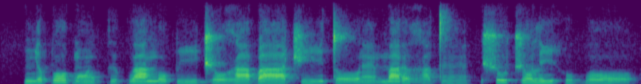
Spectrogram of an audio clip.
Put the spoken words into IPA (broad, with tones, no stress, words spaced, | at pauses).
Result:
ɲə˧po˦ɓɔ̃˨l kɨ˨kʷaː˧ŋ o˧piː˨d͡ʒo˧ ɣa˧ɓaː˧t͡ʃiː˨˦ toː˨ɾɛ̃˨ ma˦ɾə˨ ɣa˨tɛ̃˨ | ʃu˦ t͡ʃo˦liː˦ hu˧ɡ͡boː˦˨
